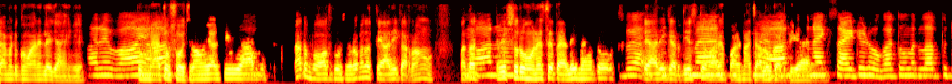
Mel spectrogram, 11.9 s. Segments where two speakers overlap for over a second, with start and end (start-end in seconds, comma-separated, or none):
7.8-10.2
